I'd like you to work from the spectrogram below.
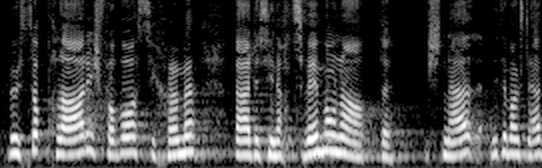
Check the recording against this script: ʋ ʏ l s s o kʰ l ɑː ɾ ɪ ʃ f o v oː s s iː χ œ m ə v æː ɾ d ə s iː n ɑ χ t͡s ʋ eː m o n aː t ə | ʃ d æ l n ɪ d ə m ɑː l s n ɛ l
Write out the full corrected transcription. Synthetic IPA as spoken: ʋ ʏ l s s o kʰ l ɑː ɾ ɪ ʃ f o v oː s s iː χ œ m ə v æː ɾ d ə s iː n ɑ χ t͡s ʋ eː m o n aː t ə | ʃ n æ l n ɪ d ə m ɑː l ʃ n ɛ l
